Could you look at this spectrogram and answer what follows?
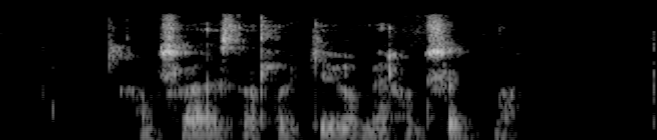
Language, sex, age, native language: Icelandic, male, 11, Icelandic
